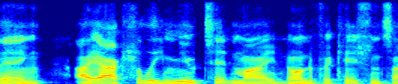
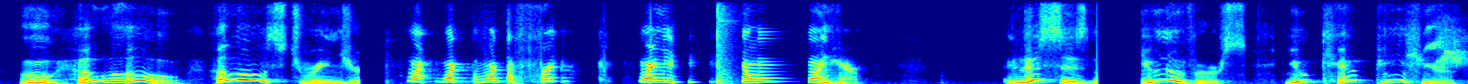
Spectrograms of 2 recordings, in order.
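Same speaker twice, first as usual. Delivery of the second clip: very high talking-dog voice, swooping all over; 11 semitones higher than usual. In a solo roleplay, the dog greets an intruder, in a Clifford voice. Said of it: "Roleplay Clifford stepping on Peter".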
